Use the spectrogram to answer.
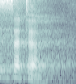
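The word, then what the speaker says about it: subtle: The pronunciation of this word is सटल, इसमें B silent हो जाता है।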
